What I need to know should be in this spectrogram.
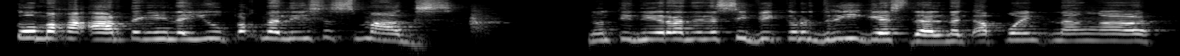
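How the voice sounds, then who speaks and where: A woman's voice: high voice, steady tone, moderate pace, a bit bright. A middle-aged woman, vlogging from home with heated political commentary, firing rhetorical questions and mixing English into her talk. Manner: combative, rhetorical questions, Taglish. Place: at home indoors.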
